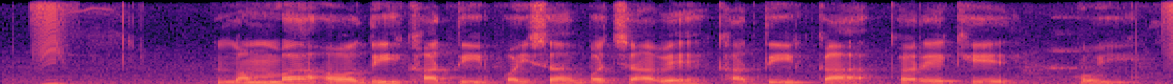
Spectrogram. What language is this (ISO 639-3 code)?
bho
